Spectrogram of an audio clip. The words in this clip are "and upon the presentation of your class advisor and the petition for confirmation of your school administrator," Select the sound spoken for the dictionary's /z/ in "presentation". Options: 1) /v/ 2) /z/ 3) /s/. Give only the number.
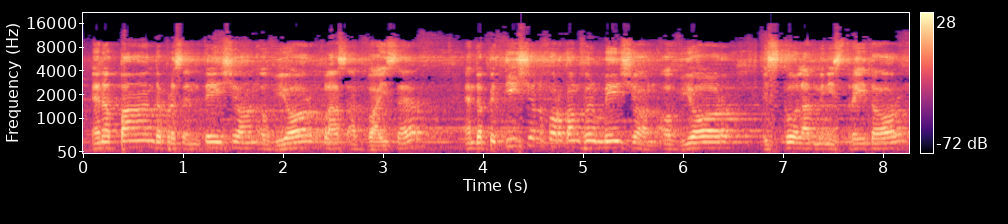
3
